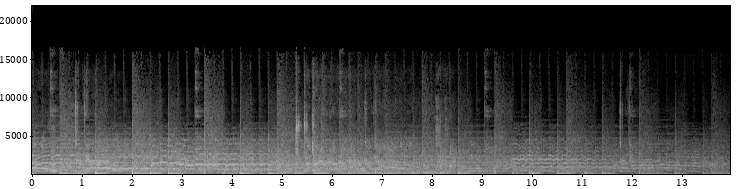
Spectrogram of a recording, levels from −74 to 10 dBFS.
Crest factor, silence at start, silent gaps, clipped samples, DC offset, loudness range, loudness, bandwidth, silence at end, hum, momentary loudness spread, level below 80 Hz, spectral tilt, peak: 18 dB; 0 s; none; under 0.1%; under 0.1%; 8 LU; -17 LUFS; 17 kHz; 0 s; none; 10 LU; -30 dBFS; -4 dB/octave; 0 dBFS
